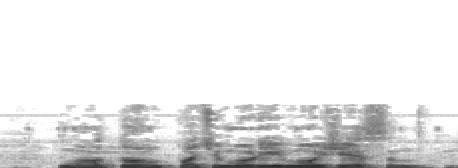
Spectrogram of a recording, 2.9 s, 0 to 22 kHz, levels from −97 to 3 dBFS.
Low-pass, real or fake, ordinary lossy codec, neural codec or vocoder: 10.8 kHz; real; MP3, 32 kbps; none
